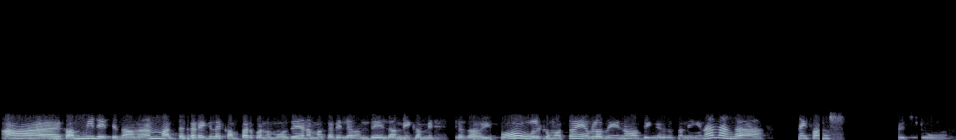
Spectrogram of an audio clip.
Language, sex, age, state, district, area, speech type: Tamil, female, 18-30, Tamil Nadu, Thanjavur, urban, conversation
